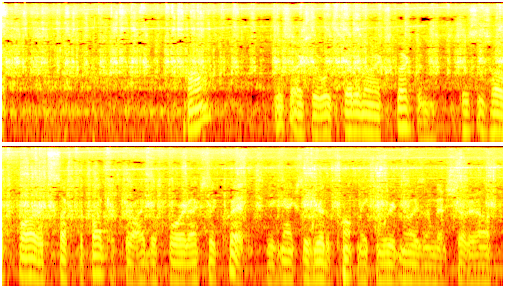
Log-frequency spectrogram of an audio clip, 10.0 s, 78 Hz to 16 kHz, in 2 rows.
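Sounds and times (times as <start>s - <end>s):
fuel pump sucking air: 0.0s - 10.0s.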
